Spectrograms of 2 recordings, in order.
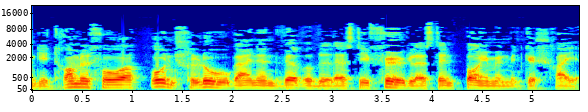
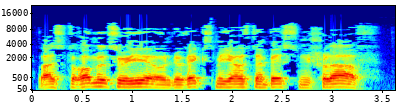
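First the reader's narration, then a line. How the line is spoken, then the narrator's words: Called out. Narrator (German): rief ihm zu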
